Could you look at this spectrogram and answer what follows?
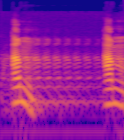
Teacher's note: mim sukun karena asal bibirnya ini rapat jadi mim Amah maka juga harus ditekan dan cepat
